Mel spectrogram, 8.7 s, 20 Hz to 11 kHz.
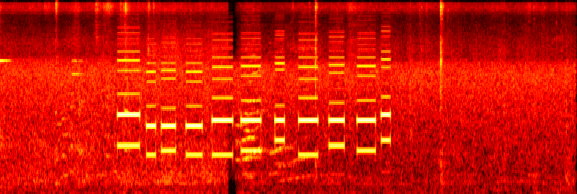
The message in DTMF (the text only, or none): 9141250285#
